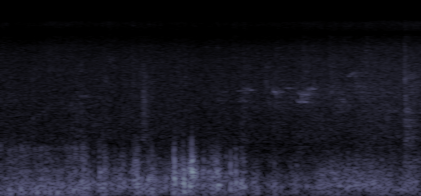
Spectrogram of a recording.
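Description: Wind buffeting the microphone: an uneven, low rush of noise.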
